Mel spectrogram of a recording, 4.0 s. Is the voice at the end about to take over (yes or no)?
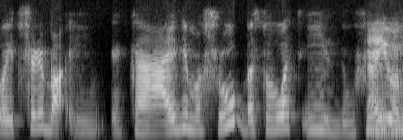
yes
